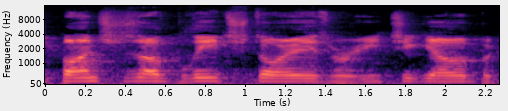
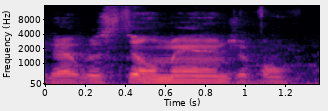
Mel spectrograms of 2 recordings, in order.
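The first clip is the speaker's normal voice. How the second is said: lower, quiet, quick deadpan repeat; deadpan agreement; 6 semitones lower, 8 dB quieter, faster than usual. Real, not acted. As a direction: mutter it back dryly and fast. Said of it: "Yes, indeed".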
